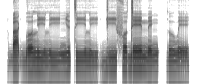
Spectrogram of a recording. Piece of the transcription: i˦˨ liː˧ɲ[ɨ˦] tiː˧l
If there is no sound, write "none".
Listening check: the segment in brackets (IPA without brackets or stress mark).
ɨ˦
